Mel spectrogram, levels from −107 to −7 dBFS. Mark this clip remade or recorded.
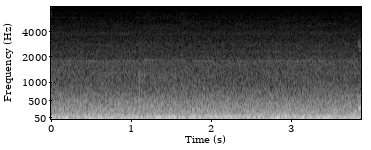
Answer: recorded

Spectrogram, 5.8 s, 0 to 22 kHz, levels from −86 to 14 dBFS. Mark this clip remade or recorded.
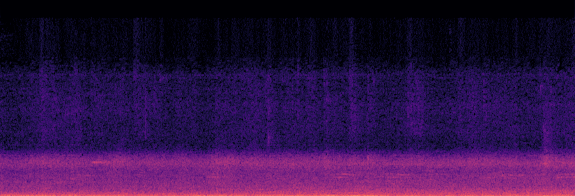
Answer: recorded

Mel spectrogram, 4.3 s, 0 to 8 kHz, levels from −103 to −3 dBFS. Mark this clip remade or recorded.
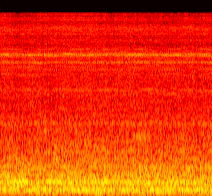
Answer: recorded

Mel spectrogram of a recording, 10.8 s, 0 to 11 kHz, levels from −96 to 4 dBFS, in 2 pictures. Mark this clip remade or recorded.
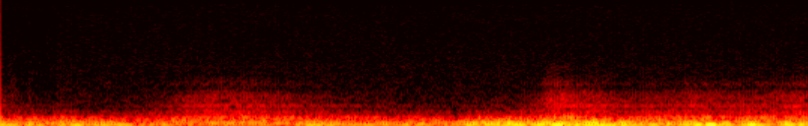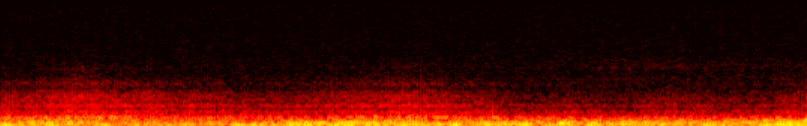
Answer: remade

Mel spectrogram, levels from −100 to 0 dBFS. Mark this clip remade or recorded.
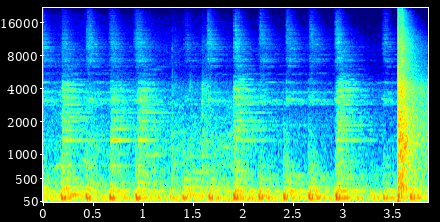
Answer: recorded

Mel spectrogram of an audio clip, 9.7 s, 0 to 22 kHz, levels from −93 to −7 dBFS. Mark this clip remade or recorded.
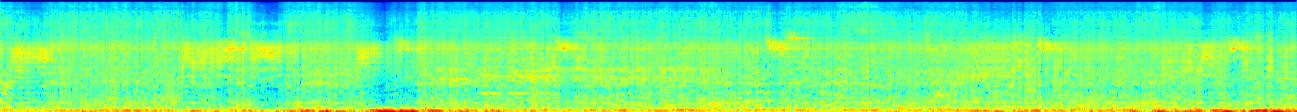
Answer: remade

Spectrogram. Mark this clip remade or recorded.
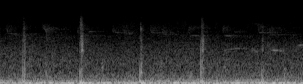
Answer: recorded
